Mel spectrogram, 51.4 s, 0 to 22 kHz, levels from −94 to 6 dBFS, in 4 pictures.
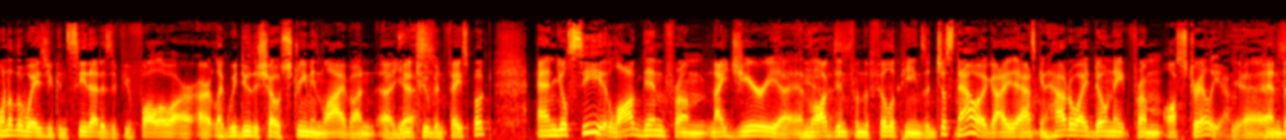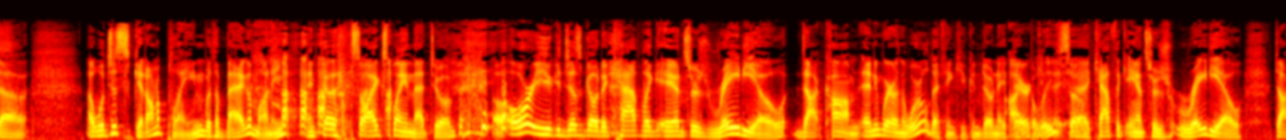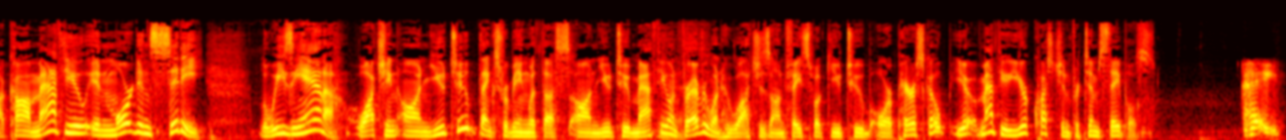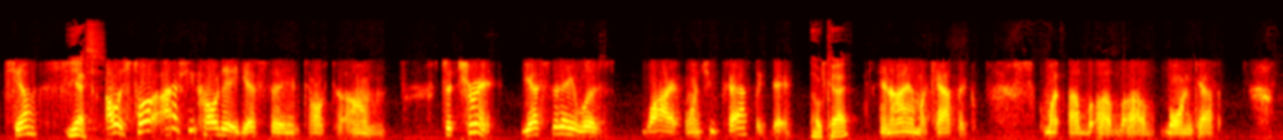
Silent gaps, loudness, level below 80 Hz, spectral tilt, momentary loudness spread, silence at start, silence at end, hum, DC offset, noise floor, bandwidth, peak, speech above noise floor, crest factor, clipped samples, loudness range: none; -19 LUFS; -50 dBFS; -4.5 dB/octave; 8 LU; 0 s; 0.1 s; none; under 0.1%; -54 dBFS; 12.5 kHz; -2 dBFS; 35 dB; 16 dB; under 0.1%; 5 LU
